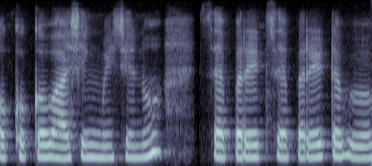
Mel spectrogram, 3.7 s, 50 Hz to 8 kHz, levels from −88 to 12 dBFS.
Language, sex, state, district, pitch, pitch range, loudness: Telugu, female, Andhra Pradesh, Krishna, 215 Hz, 210-230 Hz, -16 LUFS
